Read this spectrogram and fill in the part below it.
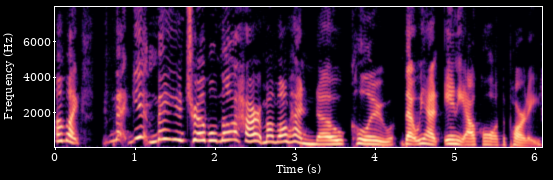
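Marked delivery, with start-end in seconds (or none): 0.6-2.6 mock, very high-pitched, tearful bawling voice. Retelling a plea to police about their mom, imitating own past crying. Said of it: "I'm bawling, crying".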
